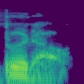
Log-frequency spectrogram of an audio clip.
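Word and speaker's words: 武道: When the characters for Wu Dao are given their Japanese onyomi reading, the word is pronounced Budo, and that word is found extensively in Japanese history.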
